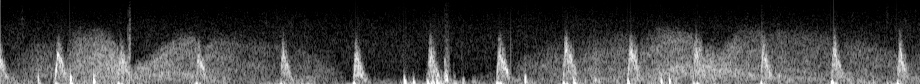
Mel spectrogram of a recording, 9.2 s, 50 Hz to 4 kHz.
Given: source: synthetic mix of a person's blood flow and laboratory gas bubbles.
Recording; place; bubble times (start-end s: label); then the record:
Doppler ultrasound of blood flow; subclavian vein
4.44-4.51 s: bubbles
From the record:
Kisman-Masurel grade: 113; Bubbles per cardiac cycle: 1 to 2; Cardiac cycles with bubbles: 1 to 10%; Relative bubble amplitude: loud (0.450 to 0.775); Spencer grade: 1 (occasional bubble signal discernible with the cardiac motion signal, with majority of cardiac periods free of bubbles); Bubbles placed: anywhere in the cardiac cycle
